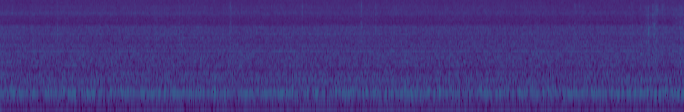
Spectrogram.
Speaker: I know it's still waiting because I can actually hear it like the pitch of the wine in here is changing and the paper lights blinking a very fast blink so it wants something in the manual feed tray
